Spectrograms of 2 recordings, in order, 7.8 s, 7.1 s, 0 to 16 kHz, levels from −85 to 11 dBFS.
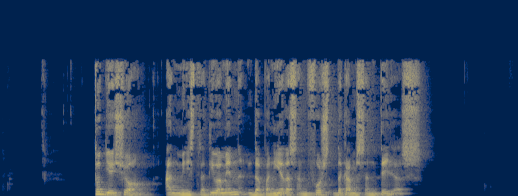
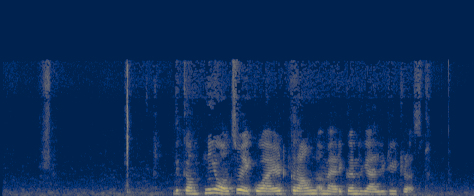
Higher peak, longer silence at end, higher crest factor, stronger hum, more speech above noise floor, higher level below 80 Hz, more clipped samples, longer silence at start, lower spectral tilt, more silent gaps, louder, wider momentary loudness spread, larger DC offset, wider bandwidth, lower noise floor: first, 0 dBFS vs -8 dBFS; first, 1.45 s vs 0.9 s; about the same, 18 dB vs 18 dB; neither; first, 63 dB vs 36 dB; first, -54 dBFS vs -62 dBFS; neither; first, 1.4 s vs 0.7 s; about the same, -3.5 dB/octave vs -4.5 dB/octave; neither; first, -15 LUFS vs -23 LUFS; second, 7 LU vs 15 LU; neither; about the same, 11.5 kHz vs 11.5 kHz; first, -78 dBFS vs -58 dBFS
